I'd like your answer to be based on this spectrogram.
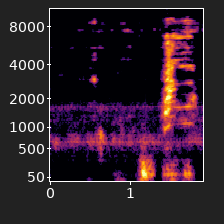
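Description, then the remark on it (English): A cat named Jack lets out a short, fairly loud meow, preceded by a couple of low thumps, over a faint steady background hum. “So Jack doesn't like the chips either.”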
